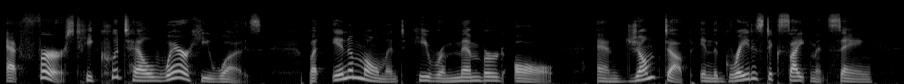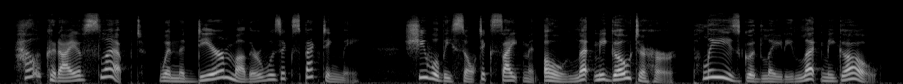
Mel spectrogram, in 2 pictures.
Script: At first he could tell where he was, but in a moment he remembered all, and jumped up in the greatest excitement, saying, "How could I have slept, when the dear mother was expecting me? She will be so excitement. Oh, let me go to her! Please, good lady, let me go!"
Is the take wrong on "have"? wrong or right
right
